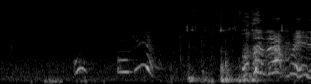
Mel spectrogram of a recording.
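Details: A cat in April 2013 while someone tries to teach it to slide: two short meows that arch up and down, followed by overlapping human voices.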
